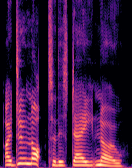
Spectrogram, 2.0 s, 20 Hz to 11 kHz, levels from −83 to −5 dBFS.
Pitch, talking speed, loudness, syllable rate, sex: 250 Hz, 210 wpm, -14 LUFS, 3.8 syllables/s, female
